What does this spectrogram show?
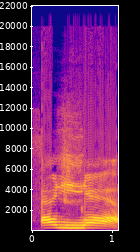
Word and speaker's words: Allah: yang saya kenal itu adalah Allah ditafkim bacanya ditebalkan karena ada huruf lam lam Allah Allah Siapa itu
